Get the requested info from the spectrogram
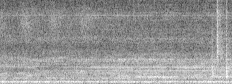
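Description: Hot-air rework gun running, its fan giving a steady whir with air blowing.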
